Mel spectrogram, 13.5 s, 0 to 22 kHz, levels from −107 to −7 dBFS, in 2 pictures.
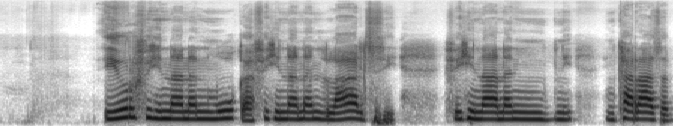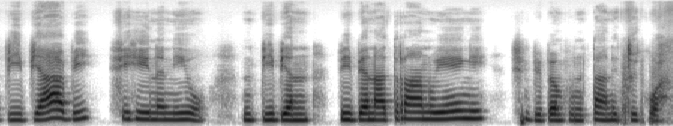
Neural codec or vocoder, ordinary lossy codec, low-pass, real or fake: none; none; none; real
